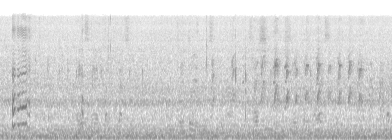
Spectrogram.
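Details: Male Yorkshire Terrier puppy of solid size, introduced by a breeder, gives one short high whine with stacked harmonic tones near the start, followed by faint soft clicks and a low steady room hum.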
